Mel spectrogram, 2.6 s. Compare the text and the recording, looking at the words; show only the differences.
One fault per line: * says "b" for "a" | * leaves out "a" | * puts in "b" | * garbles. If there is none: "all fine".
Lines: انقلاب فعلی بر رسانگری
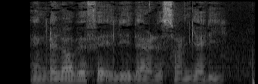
* says "در" for "بر"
